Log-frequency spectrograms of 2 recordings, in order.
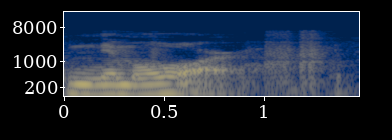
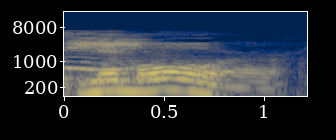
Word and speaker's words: Namor: What did you think of Namor? Okay, that's not how they say it. They're always Namor. That sounds like Amor.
